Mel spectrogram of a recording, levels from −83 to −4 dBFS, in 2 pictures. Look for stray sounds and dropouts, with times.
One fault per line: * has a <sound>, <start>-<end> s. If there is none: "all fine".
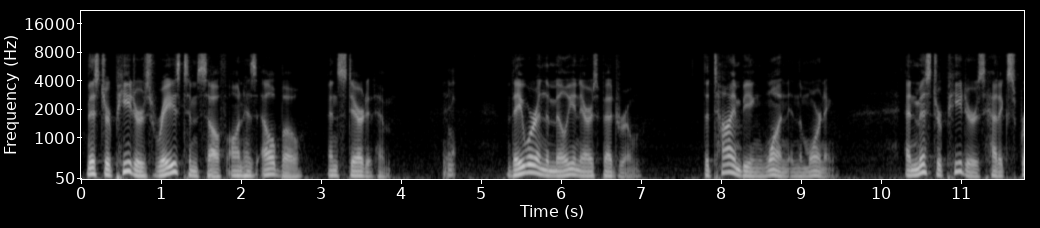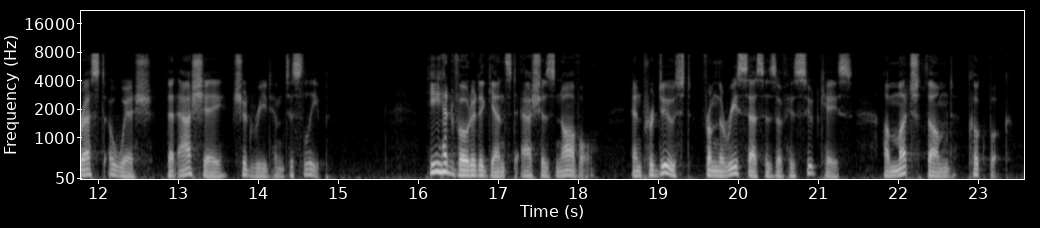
* has a laugh, 4.5-4.7 s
